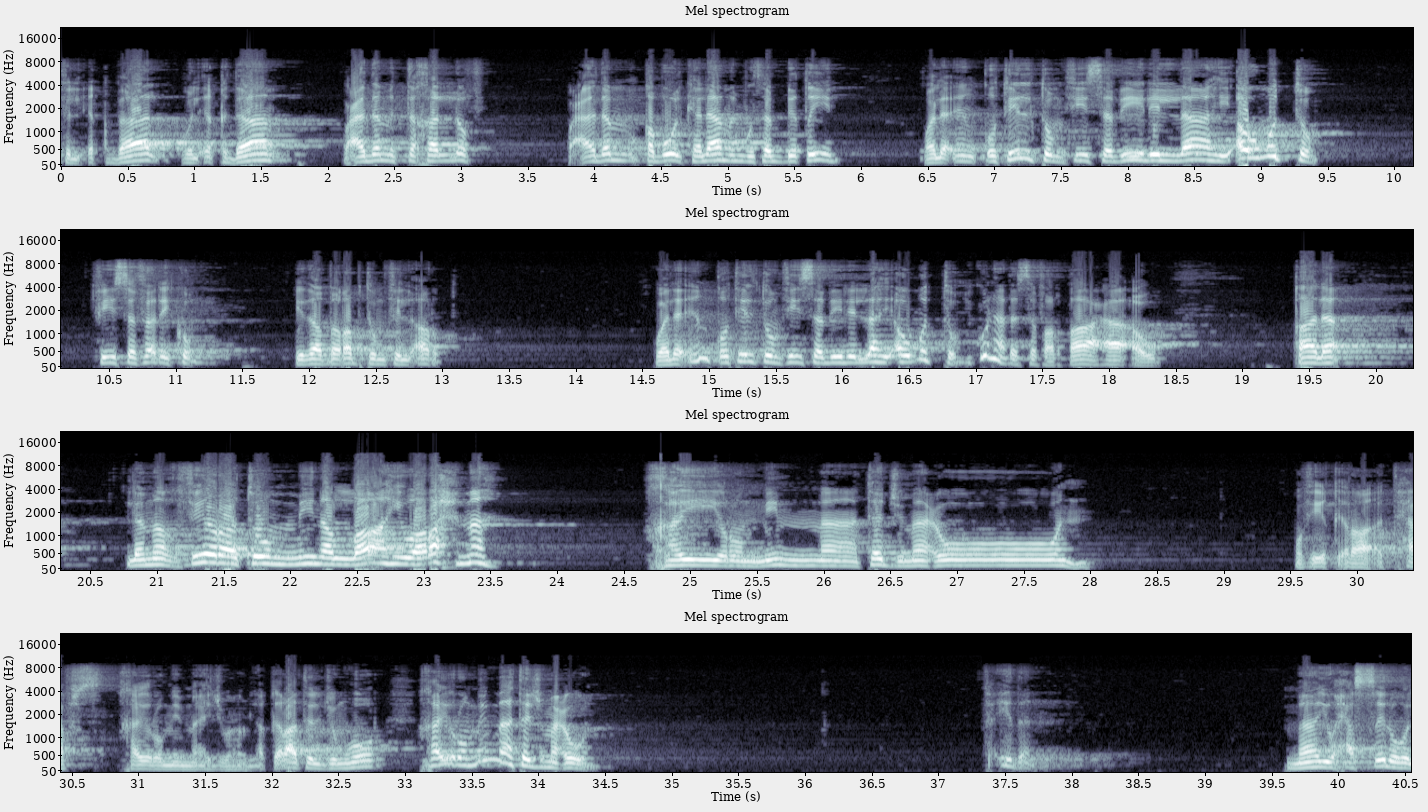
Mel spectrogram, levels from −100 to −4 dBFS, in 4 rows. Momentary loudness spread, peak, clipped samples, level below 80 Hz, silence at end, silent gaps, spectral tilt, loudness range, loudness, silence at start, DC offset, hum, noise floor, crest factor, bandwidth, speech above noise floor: 14 LU; 0 dBFS; under 0.1%; -48 dBFS; 0 s; none; -5.5 dB/octave; 9 LU; -12 LUFS; 0 s; under 0.1%; none; -73 dBFS; 14 dB; 11 kHz; 61 dB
